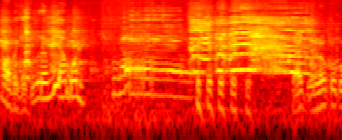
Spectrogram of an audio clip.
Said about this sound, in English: And this one, he said, picking up a regal red and black rooster, this one is my love.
